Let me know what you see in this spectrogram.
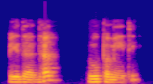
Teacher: The tip of the tongue should point up towards the roof of the mouth. With the dha, that dha is also an aspirated sound. It's the fourth letter in the Varga.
